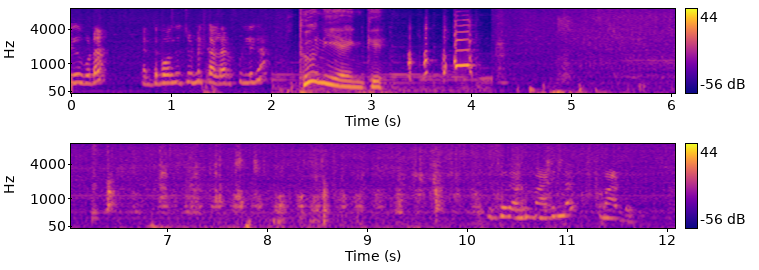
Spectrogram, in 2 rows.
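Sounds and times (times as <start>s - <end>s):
liver sizzling in a frying pan: 0.0s - 2.0s, 4.2s - 12.0s
spatula scraping a pan: 6.2s - 12.0s.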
